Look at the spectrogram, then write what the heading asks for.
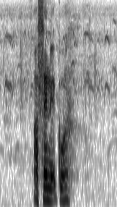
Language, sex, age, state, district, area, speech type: Santali, male, 18-30, West Bengal, Purba Bardhaman, rural, spontaneous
